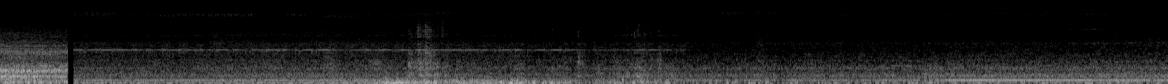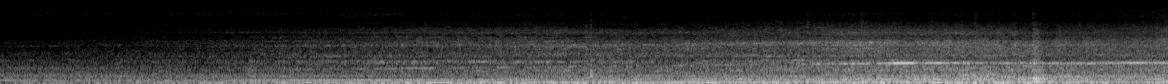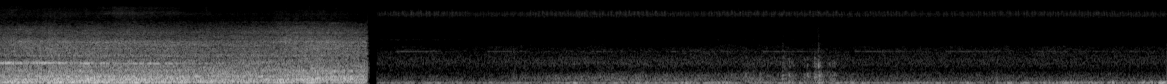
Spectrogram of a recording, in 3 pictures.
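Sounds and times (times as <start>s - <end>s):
electric train pulling away: 0.0s - 27.1s
train wheels rolling: 1.4s - 27.0s, 29.2s - 32.1s.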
